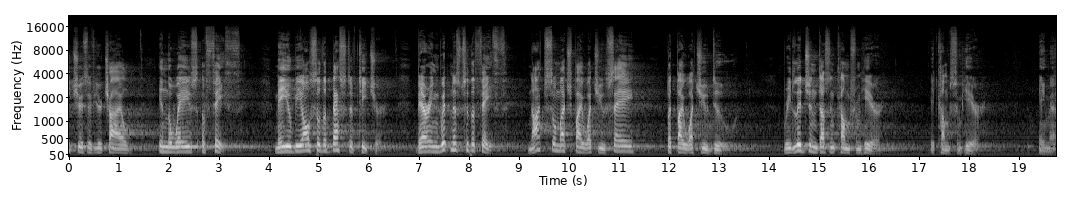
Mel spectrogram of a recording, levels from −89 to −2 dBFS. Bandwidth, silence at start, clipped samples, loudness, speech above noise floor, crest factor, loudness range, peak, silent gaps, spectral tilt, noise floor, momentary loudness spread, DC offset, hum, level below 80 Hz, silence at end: 16 kHz; 0 s; under 0.1%; -27 LUFS; 33 dB; 24 dB; 7 LU; -4 dBFS; none; -4 dB/octave; -59 dBFS; 19 LU; under 0.1%; none; -68 dBFS; 0 s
